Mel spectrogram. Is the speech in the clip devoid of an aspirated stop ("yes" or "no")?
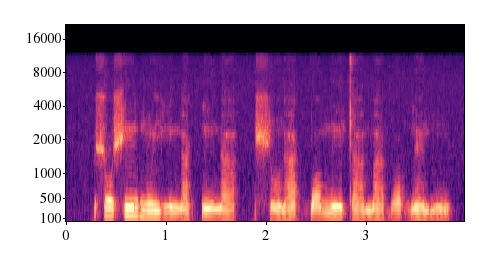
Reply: yes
